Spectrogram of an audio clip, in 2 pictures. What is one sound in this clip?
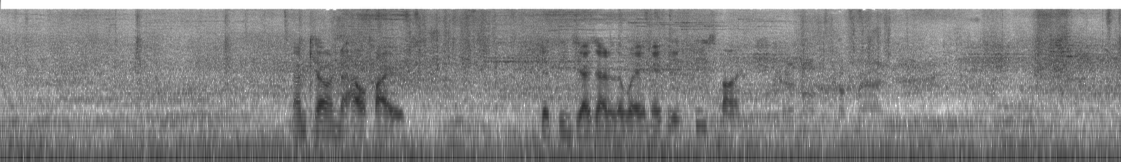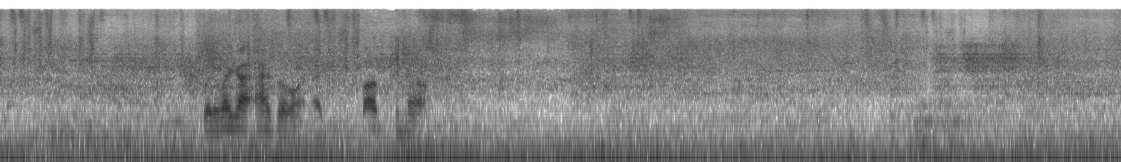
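Spell effects and combat sounds of a fantasy game whoosh and crackle.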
